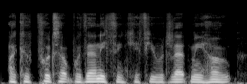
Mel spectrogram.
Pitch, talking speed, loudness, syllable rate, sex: 115 Hz, 290 wpm, -17 LUFS, 6.2 syllables/s, male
